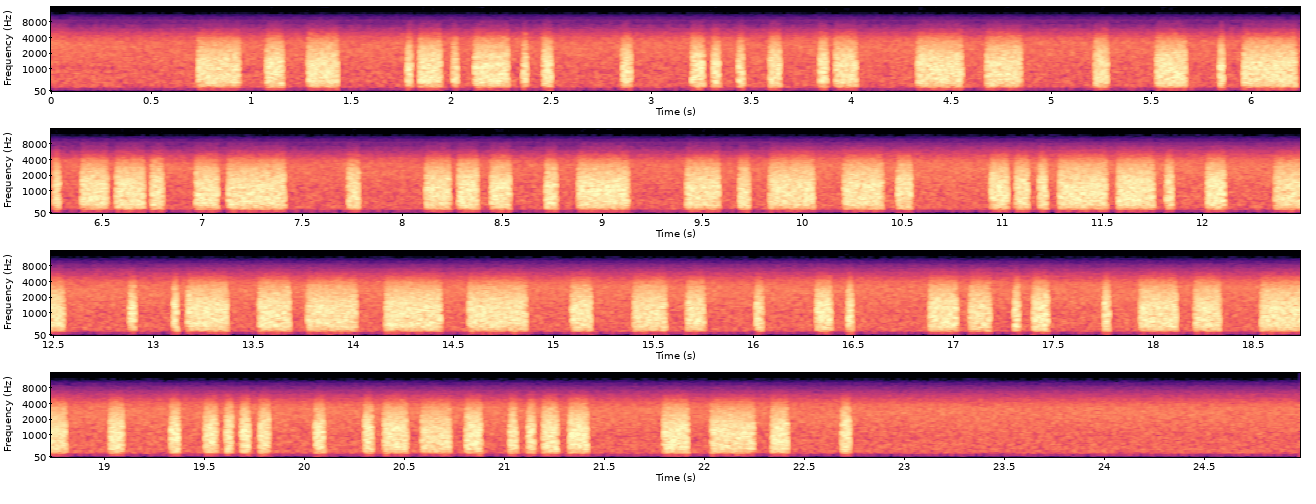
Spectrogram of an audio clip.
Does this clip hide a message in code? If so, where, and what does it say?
No, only bursts of noise.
